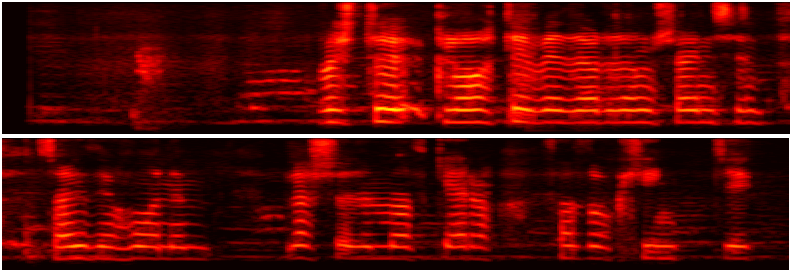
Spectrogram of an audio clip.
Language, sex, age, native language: Icelandic, male, 18-19, Icelandic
